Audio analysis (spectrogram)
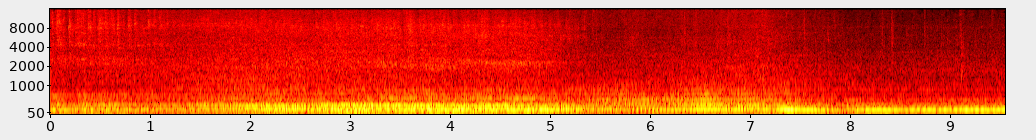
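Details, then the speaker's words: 1969 Camaro V8, just after a Sniper EFI install: deep, even rumble that swells smoothly with throttle and settles back without misses or knocks. Normal idle and revving. "There we got it. It runs. It's alive. Sounds good. Sounds good."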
